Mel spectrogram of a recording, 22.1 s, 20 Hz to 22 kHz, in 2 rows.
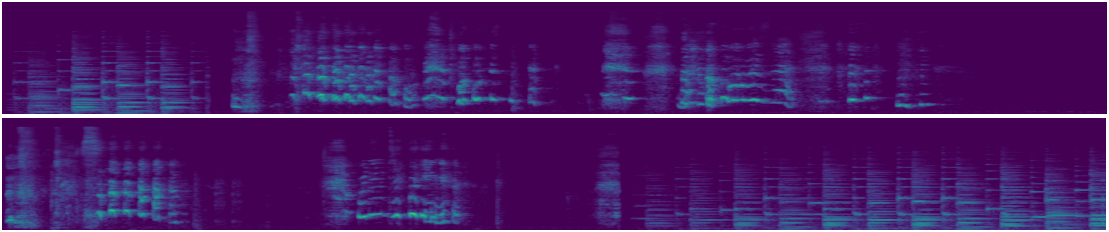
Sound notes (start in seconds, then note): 2.4 both laugh; 6.7 both continue laughing; 11.7 both laugh; 15.9 both continue laughing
